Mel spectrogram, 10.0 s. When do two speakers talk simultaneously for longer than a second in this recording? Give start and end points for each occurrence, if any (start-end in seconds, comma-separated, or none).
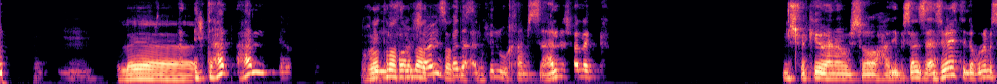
3.7-5.1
